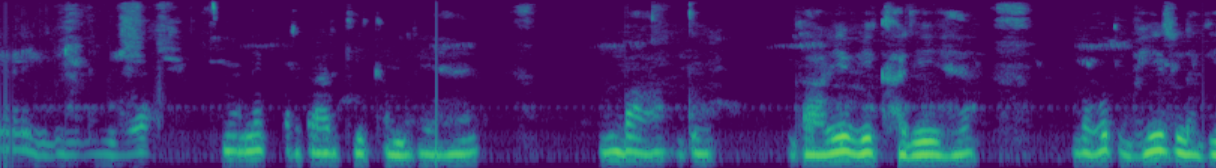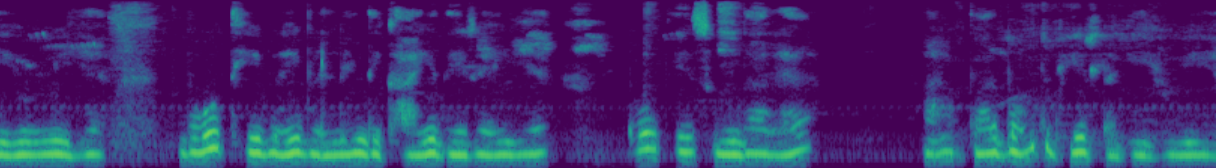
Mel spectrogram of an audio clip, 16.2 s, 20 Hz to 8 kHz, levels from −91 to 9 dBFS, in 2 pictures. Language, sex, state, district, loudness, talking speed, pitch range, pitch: Hindi, female, Bihar, Jamui, -24 LUFS, 145 wpm, 180-215 Hz, 190 Hz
